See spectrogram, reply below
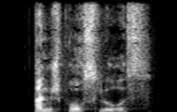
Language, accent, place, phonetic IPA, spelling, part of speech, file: German, Germany, Berlin, [ˈanʃpʁʊxsˌloːs], anspruchslos, adjective, De-anspruchslos.ogg
- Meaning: modest, unassuming, unpretentious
